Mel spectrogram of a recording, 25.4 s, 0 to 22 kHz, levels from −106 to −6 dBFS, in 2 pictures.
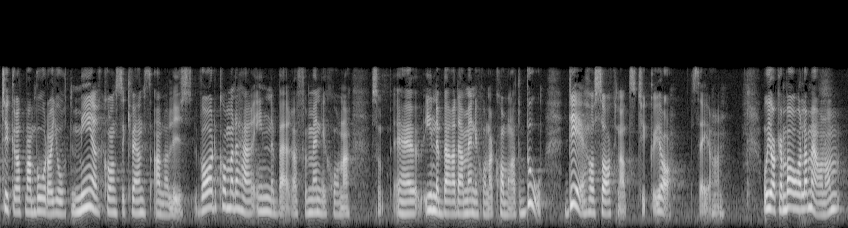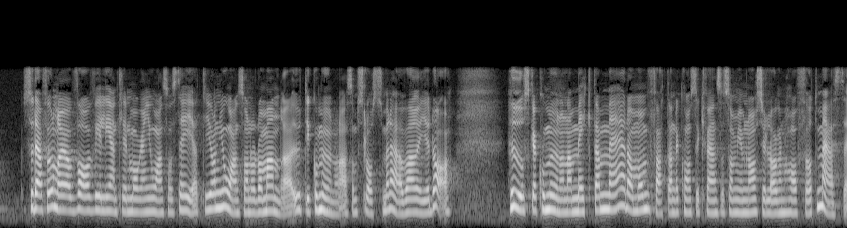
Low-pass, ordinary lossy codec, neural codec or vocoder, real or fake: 7.2 kHz; none; none; real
